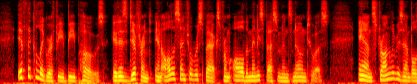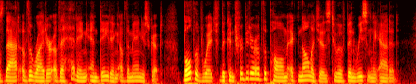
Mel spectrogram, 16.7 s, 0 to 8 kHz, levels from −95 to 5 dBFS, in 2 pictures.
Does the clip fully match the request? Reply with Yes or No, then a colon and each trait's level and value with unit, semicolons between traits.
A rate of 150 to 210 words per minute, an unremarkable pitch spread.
Yes: average, 175 wpm; average, 3.6 semitones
